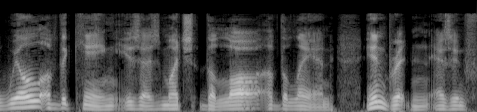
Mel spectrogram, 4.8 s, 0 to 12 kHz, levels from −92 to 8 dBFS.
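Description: Throughout, the speech sounds rough and grainy, with noise between the harmonics and a dulled top band. This is likely low-delay AAC compression, which fits about 32 kbps.

From 2.42 to 2.68 s, AAC frame loss with concealment leaves a smeared, noisy patch. The decoder patches over roughly 150 ms of missing audio with reused spectrum.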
